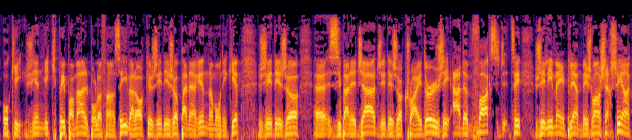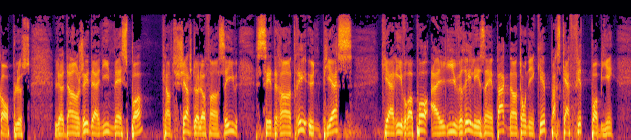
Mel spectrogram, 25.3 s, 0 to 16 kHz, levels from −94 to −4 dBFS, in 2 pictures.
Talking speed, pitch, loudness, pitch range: 165 wpm, 120 Hz, -13 LUFS, 105-130 Hz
